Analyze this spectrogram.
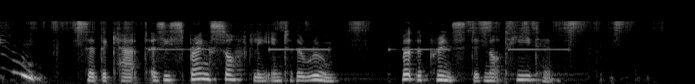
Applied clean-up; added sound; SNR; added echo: neural mask model RNNoise.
